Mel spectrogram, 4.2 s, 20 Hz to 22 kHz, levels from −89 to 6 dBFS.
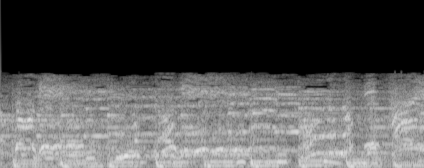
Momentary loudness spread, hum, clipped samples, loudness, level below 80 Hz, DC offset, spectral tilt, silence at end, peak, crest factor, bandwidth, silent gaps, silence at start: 2 LU; none; under 0.1%; -11 LUFS; -22 dBFS; under 0.1%; -11 dB/octave; 0 s; 0 dBFS; 10 dB; 3.8 kHz; none; 0 s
